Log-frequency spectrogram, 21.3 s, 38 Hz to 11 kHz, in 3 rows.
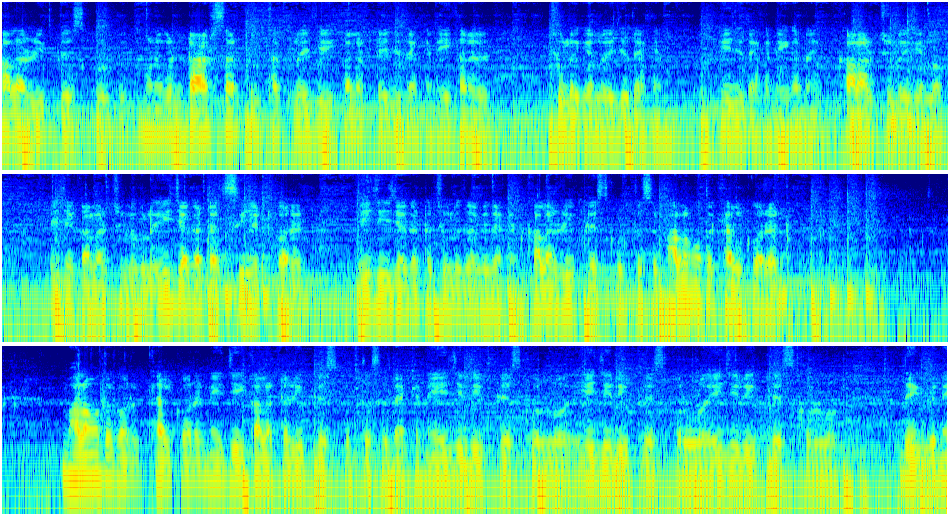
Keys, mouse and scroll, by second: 12.9 ctrl+=, 13.8 scroll up 1, 14.7 ctrl+-, 16.8-18.0 drag.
